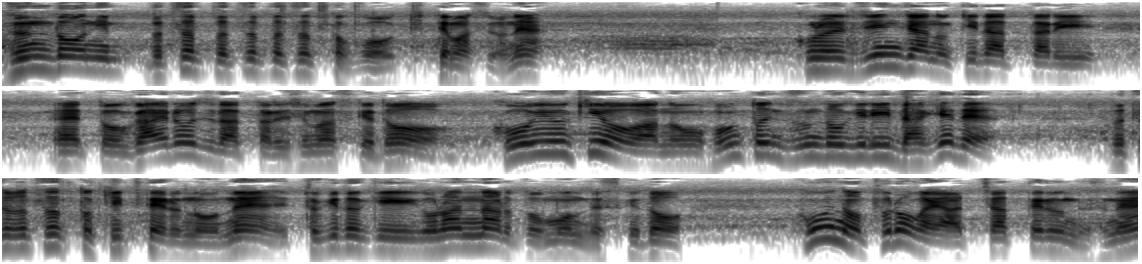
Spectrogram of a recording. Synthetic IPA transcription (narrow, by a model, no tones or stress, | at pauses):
zɨ̃nd̪o̞ːɲ̟ibɯ̟t͡sɨpːɯt͡sɨbɯt͡sɨt̪ːo̞ko̞ːkʲi̥t̪ːe̞masɨjo̞̰ne | ko̞ɾe̞ʑĩɲ̟d͡ʑano̞kʲid̪at̪ːaɾʲi | et̪ːo̞ɡaiɾo̞ːʑid̪at̪ːaɾʲiɕimasɨ̥ke̞d̪o̞ko̞ːjɯːkʲio̞ano̞ɦõ̞nt̪o̞ɲ̟izɨ̃nd̪o̞ːɡʲiɾʲid̪ake̞d̪e̞ | bɯ̟t͡sɨbɯ̟t͡sɨt̪ːo̞kʲit̪ːe̞ɾɯ̟no̞ne̞t̪o̞kʲid̪o̞kʲiɡo̞ɾãɲinaɾɯ̟t̪o̞ːmo̞ɯ̃nd̪e̞sɨ̥ke̞d̪o̞ | koːjɯ̟ːnopɯ̟ɾo̞ɡajat͡ɕːɕat̪ːe̞ɾɯ̟̃nd̪e̞sɨne̞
